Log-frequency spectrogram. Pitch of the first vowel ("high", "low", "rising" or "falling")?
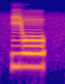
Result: low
